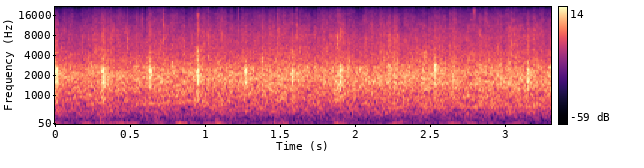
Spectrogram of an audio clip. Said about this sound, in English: Well, the audience here are clapping and stomping. They want Hélène Grimaud back on stage.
